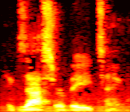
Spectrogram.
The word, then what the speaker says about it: exacerbating: know misinform you guys exacerbating from that exacerbating exacerbating exacerbating the the let me show you one second the uh the key syllable is Za so it's kind of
